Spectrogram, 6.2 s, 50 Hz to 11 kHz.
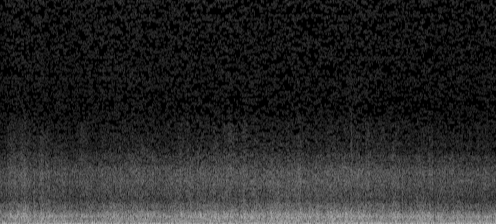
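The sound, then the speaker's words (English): A rocket engine roars on a launch during ascent. The rumble is deep, dense and continuous, heavy in the low end and steady in loudness throughout, with no pauses. “Engines tracking good. 24 seconds left, and Schirra reports the pitch program has commenced.”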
